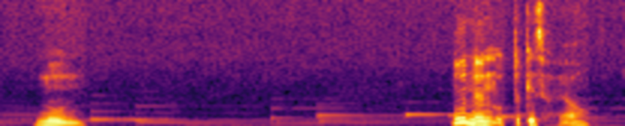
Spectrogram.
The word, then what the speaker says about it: ن: 다시 이렇게 한 번에 다 써보면 눈, 눈, 눈.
